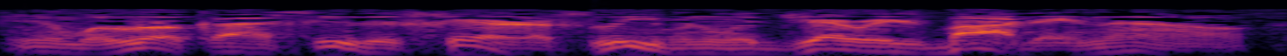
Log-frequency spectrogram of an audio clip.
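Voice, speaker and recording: A man's voice: a bass voice, lively intonation, fairly quick, slight background noise. An actor playing a folksy, deferential mine-country man with a rustic Western American accent in a 1960s radio drama. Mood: earnest, friendly. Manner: rustic, drawling. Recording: muffled narrow-band old radio recording.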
